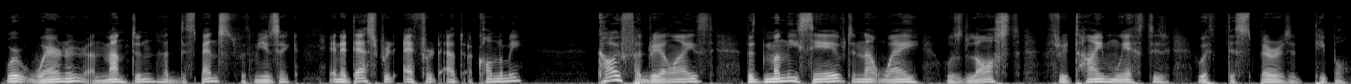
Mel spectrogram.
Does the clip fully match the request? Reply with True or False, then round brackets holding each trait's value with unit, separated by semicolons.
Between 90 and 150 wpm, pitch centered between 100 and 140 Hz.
True (140 wpm; 110 Hz)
